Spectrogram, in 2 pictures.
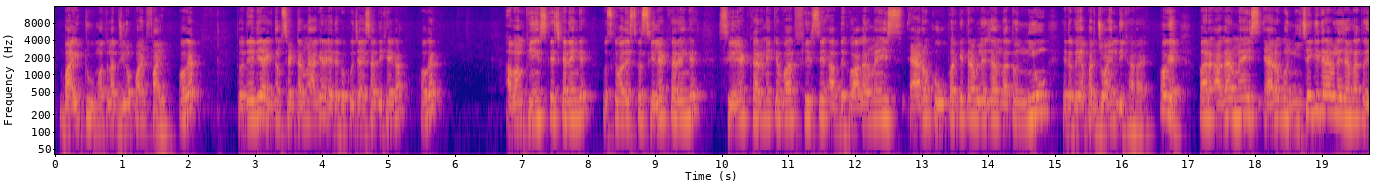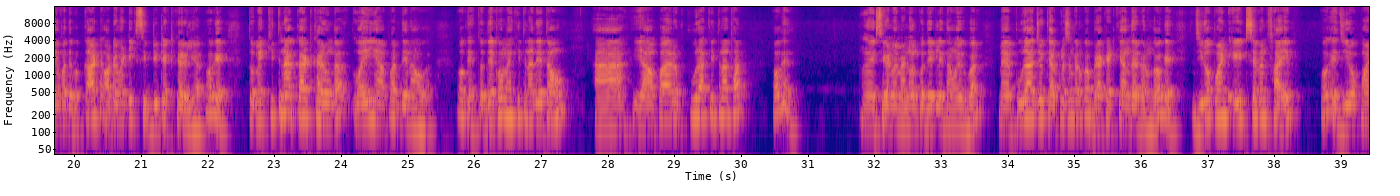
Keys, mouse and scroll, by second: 0.1 super+/, 0.1 typing, 0.7 super+Return, 1.6-2.3 typing, 1.6-3.3 super+middle drag, 3.4 super+middle click, 3.4 typing, 3.5-6.4 shift+super+middle drag, 7.3 super+click, 7.3 typing, 9.0 super+click, 9.0 typing, 10.1 super+click, 10.1 typing.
